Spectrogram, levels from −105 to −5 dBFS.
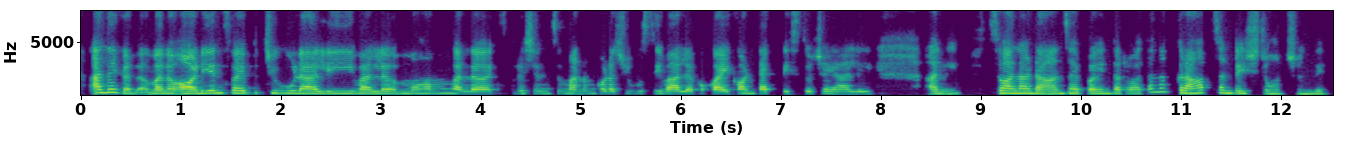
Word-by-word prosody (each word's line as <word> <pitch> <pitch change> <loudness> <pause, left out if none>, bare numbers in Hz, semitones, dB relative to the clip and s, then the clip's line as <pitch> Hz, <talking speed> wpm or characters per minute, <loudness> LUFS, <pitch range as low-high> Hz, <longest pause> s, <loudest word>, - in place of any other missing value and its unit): అదే 280 +2 +5
గదా! 200 0 -1
మనం 205 +1 +3 0.2
ఆడియన్స్ 230 +5 +4
వైపు 235 +1 +1
చూడాలీ, 210 -4 +1 0.2
వాళ్ళ 195 -1 +2 0.3
మొహం 205 +1 -4 0.2
వాళ్ళ 195 -1 0 0.2
ఎక్స్‌ప్రెషన్స్ 205 +1 -15
మనం 190 +1 -6
కూడా 200 0 -2
చూసి 205 +1 -17
వాళ్ళకి 190 +1 +1
ఒక - - -20
ఐ - - -3
కాంటాక్ట్ 200 - 0
ఇస్తూ 390 - -9
చేయాలి 185 -1 -5 0.7
అని. 185 0 -4 0.4
సో 240 - -2
అలా 220 0 +5 0.2
డాన్స్ 190 +3 0
అయిపోయిన 200 -1 +1
తర్వాత 190 +3 -6
నాకు 345 -1 -9
క్రాఫ్ట్స్ 250 +3 +3
అంటే 230 -2 +1
ఇష్టం 180 -4 -9
వచ్చింది. 170 -1 -7
200 Hz, 145 wpm, -24 LUFS, 195-220 Hz, 0.7 s, అదే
